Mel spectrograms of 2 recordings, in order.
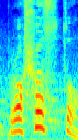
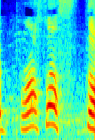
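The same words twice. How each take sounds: First: 'প্রশস্ত' with a clear sh, 'proshosto'; correct sh. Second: 'প্রশস্ত' with s for sh, 'prosasto'; mispronounced sibilant. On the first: Shown as a demonstration. Teacher correcting pupil, 'প্রশস্ত' said with sh. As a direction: model 'প্রশস্ত' with palatal sh. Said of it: "এত বলে দিচ্ছি". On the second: Retold or imitated. Pupil still failing after correction, 'প্রশস্ত' with plain s. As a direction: get the sh in 'প্রশস্ত' wrong, as plain s. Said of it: "তো বলে".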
